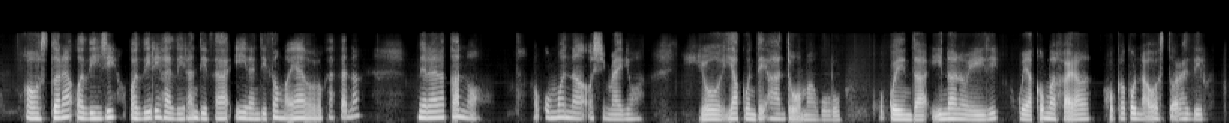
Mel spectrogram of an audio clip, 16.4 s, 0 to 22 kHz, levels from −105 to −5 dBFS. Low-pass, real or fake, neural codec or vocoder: 7.2 kHz; fake; codec, 16 kHz, 1 kbps, X-Codec, HuBERT features, trained on LibriSpeech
